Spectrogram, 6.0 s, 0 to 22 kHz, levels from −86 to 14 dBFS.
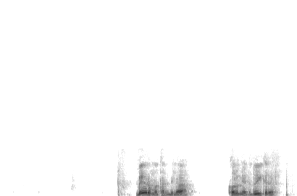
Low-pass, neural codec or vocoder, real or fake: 5.4 kHz; none; real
